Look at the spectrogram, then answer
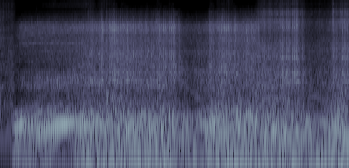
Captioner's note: engine revs up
